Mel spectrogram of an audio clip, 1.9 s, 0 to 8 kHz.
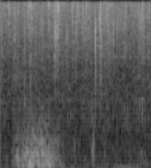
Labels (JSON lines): {"label": "biophony, growl", "recorder": "SoundTrap 500"}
